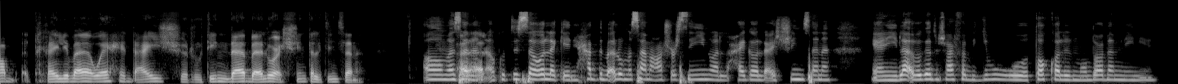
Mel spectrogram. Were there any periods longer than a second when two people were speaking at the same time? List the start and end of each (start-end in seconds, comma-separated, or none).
none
